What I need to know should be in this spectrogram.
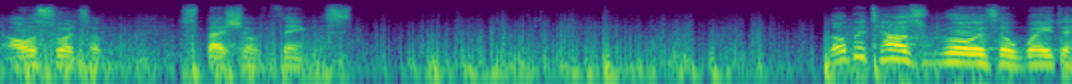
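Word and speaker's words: L'Hôpital: Okay, so this S right here, in this word L'Hopital, it's a French name. This S is silent. Okay, just pretend that S is not there in L'Hopital.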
